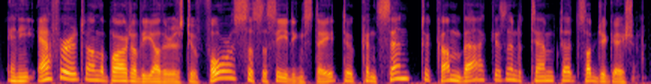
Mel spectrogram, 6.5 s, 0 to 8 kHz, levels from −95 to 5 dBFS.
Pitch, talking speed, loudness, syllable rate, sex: 140 Hz, 210 wpm, -19 LUFS, 5.7 syllables/s, male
